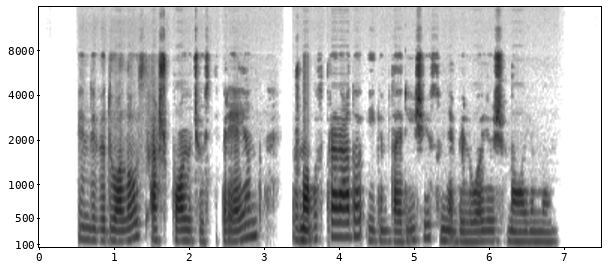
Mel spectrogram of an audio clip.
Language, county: Lithuanian, Alytus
